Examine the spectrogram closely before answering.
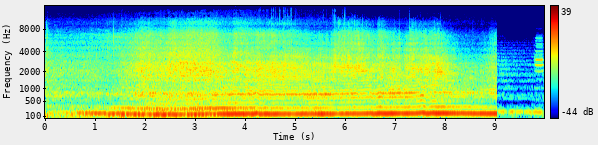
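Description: A car engine roars at high, steady revs as the car speeds past and drives away.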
